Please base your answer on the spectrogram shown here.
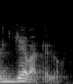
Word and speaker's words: llévatelo: sílaba tónica la palabra llévatelo llévatelo claramente está aquí si le quitamos esa intensidad sería llévatelo llévatelo llévatelo llévatelo no es lo mismo llévatelo que llévatelo llévatelo Okay entonces como aquí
